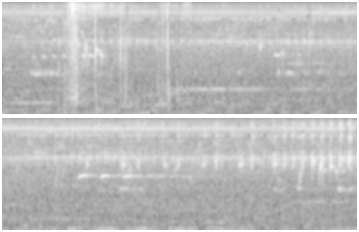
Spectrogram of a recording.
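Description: Dense forest ambience with steady insect chirring and scattered bird calls, a few sharp knocks early on, a busy continuous outdoor chorus with no talking.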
